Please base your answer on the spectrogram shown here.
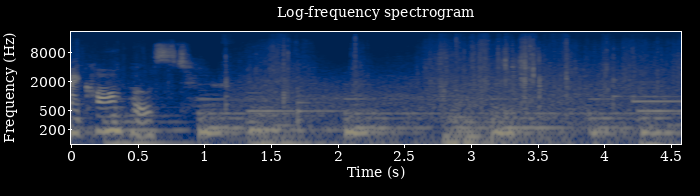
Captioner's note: leaves rustling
